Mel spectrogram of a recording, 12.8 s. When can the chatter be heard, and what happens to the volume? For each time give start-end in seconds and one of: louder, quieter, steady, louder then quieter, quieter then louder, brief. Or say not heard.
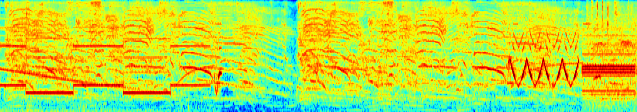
0.1-12.7 steady.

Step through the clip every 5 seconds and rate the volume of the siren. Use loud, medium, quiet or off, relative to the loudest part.
loud, off, loud.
